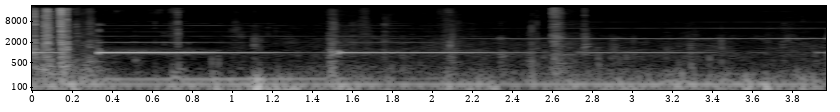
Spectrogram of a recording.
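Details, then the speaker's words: Limo with aftermarket fuse box install: key on, a click as the relay activates, then a steady high continuity beep around 1 kHz over a low hum between the positive posts; circuit working as it should. "And basically now when I flip on the key, we hear this relay activate, and then that brings continuity between the positive post here and then the one that we're gonna put on the battery. So we're gonna hear that beep once I put the key in the ignition here. And that means that the circuit is working."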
